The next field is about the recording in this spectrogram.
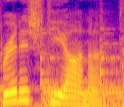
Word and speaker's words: British Guiana: That's British Guiana. That's how you pronounce it, right? – British Guiana. – British Guiana. I got it right.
